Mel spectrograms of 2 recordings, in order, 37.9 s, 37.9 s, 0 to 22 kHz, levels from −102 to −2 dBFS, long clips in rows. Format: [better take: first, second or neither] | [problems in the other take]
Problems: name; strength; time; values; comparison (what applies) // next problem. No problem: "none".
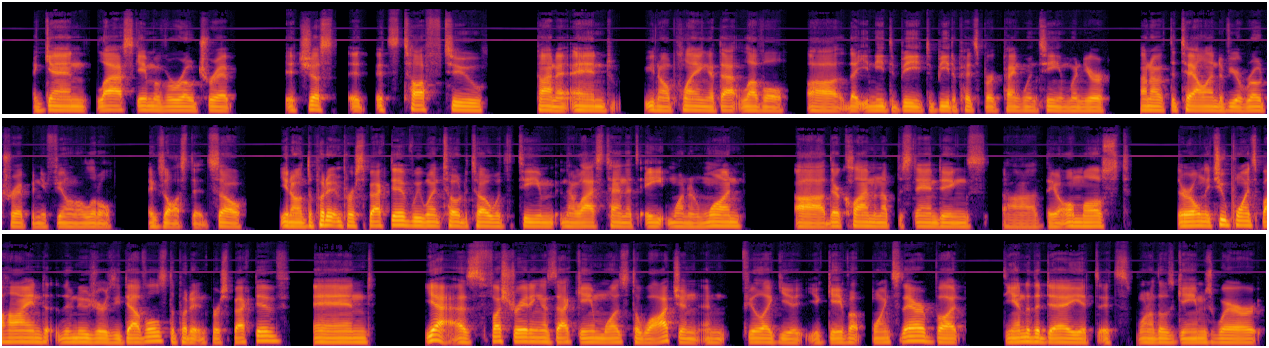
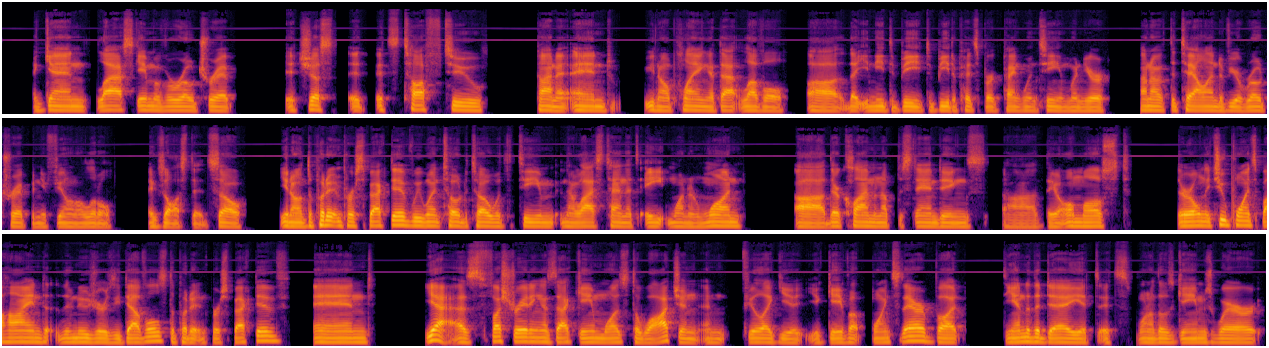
neither | high-pitched whine; faint; throughout; 6 kHz, 35 dB below the speech; the same in both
